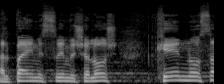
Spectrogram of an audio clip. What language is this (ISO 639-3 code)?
heb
